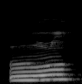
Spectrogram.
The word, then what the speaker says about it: nuit: If the vowel U is followed by any other vowel, U is pronounced U. It's like the way we pronounce the letter U in French. U is a semi-vowel. It cannot be pronounced alone. It needs to be pronounced with another vowel sound in the same syllable. Nuage. Muet. Sueur. Nuit.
